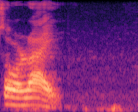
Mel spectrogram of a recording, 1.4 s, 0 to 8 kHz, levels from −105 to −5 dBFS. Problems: constant background noise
